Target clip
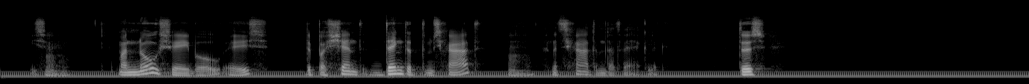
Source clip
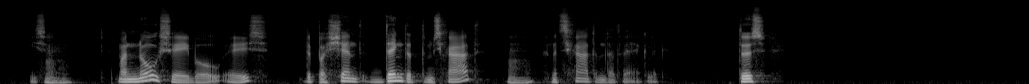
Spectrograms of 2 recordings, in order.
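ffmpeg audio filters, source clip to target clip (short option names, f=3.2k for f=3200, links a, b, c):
-filter_complex "[0:a]aeval=exprs='val(0)+0.00794*(sin(2*PI*50*n/s)+sin(2*PI*2*50*n/s)/2+sin(2*PI*3*50*n/s)/3+sin(2*PI*4*50*n/s)/4+sin(2*PI*5*50*n/s)/5)':c=same,lowpass=f=6.8k:t=q:w=9.4,afreqshift=330,acrossover=split=110|890|4500[a][b][c][d];[d]acompressor=threshold=-43dB:ratio=6[e];[a][b][c][e]amix=inputs=4:normalize=0,volume=-1dB"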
